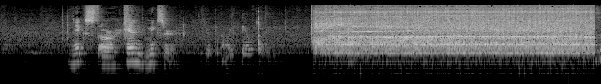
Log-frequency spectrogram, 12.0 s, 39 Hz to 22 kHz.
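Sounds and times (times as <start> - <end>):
electric hand mixer whining: 6.2 - 12.0.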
